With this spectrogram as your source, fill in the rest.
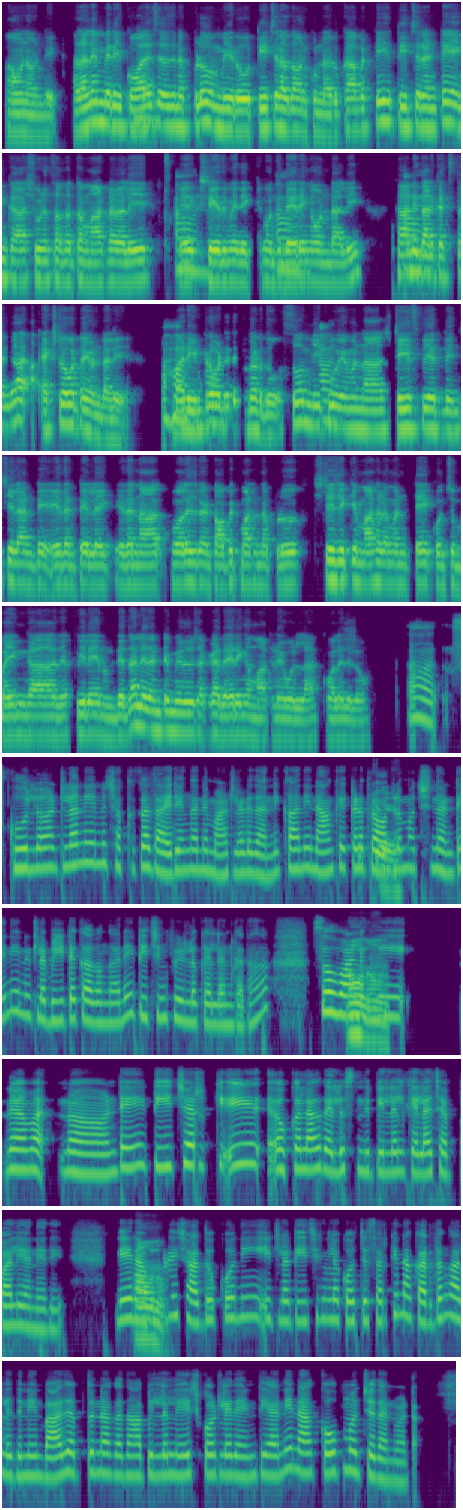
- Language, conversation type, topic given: Telugu, podcast, మీరు ఇతరుల పనిని చూసి మరింత ప్రేరణ పొందుతారా, లేక ఒంటరిగా ఉన్నప్పుడు ఉత్సాహం తగ్గిపోతుందా?
- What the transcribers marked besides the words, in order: tapping; lip smack; in English: "స్టేజ్"; chuckle; in English: "సో"; in English: "స్టేజ్ ఫియర్"; in English: "లైక్"; in English: "టాపిక్"; other background noise; in English: "బీ‌టెక్"; in English: "టీచింగ్ ఫీల్డ్‌లోకెళ్ళాను"; in English: "సో"; in English: "టీచర్‌కీ"; in English: "టీచింగ్‌లో‌కొచ్చేసరికి"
